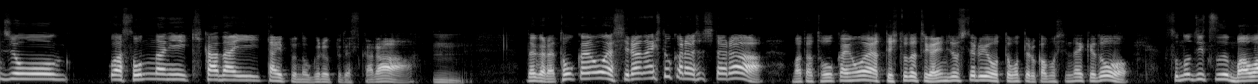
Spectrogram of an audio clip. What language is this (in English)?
Japanese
